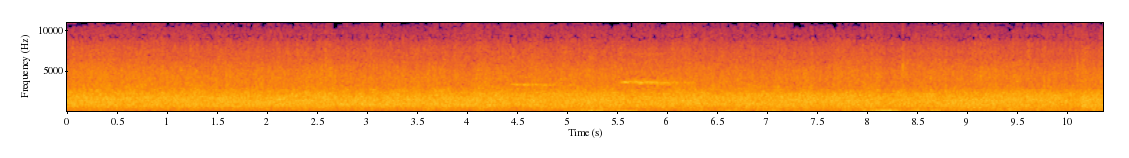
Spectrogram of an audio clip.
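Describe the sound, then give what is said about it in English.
A crowd applauds steadily in appreciation of Sheikh Ahmed Didat, a 78-year-old Islamic scholar, a dense, loud wash of clapping that holds evenly for about ten seconds, with no voices standing out above it. “Before we all go, would you all please show your appreciation once again for the Sheikh.”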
